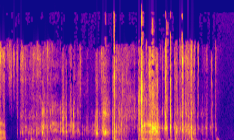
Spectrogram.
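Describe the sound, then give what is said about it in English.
A camera being knocked and jostled: a fairly loud flurry of irregular clattering bumps and taps lasting about four seconds, then stopping abruptly. “Sorry, I knocked my camera on my back on.”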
